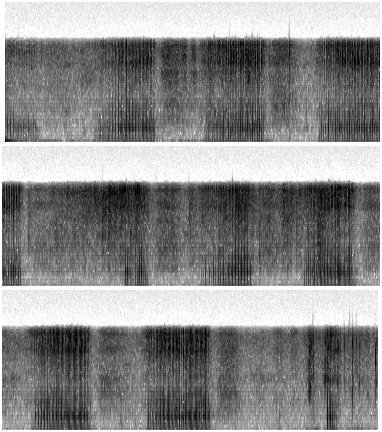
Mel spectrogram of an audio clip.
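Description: A French Bulldog snores heavily, each breath a harsh, wheezing rattle with a low rumbling base. The snores come in irregular bursts of about a second, separated by short quiet pauses.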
